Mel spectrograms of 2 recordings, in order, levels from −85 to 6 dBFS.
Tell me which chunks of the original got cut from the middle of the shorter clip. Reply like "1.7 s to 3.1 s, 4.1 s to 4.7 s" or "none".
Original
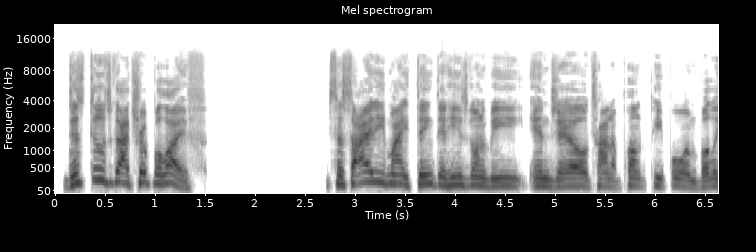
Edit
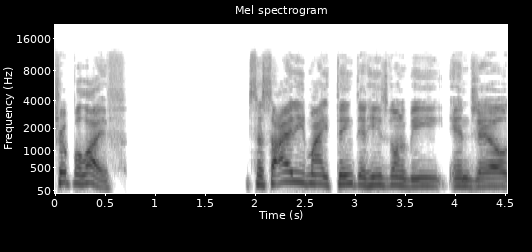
none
